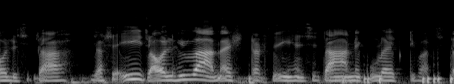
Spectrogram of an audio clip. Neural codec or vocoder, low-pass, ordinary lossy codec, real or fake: none; none; none; real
